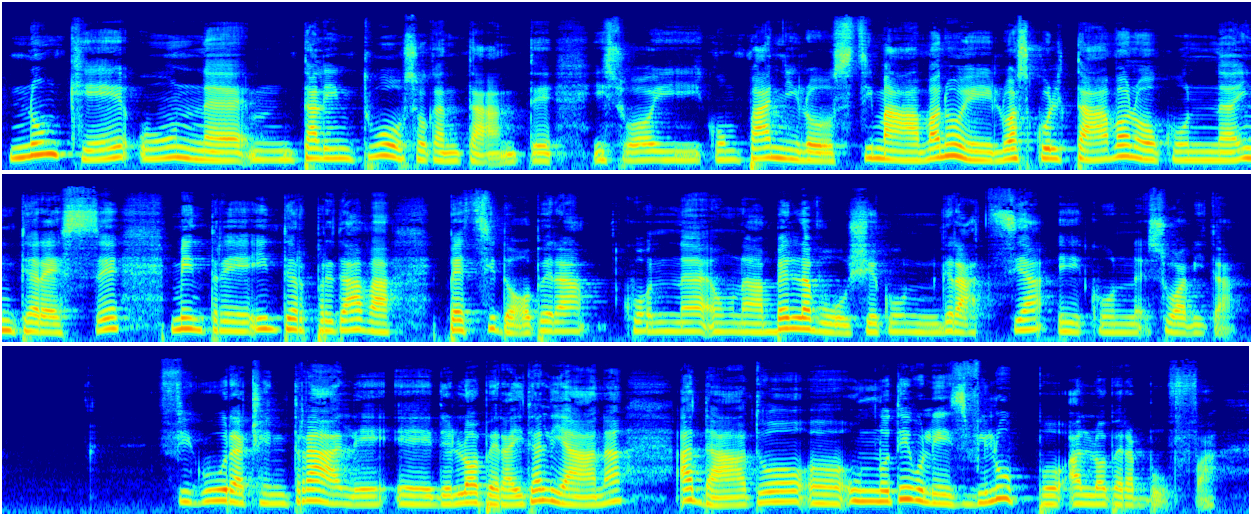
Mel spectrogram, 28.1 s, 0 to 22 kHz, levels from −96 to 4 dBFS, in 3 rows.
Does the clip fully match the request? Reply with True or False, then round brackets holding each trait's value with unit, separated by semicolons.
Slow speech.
True (90 wpm)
